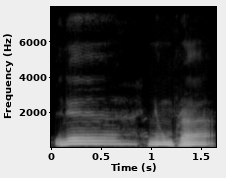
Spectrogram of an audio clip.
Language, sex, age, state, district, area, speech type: Bodo, male, 60+, Assam, Chirang, rural, spontaneous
